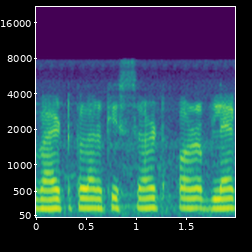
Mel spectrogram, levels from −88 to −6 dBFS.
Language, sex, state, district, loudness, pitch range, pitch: Hindi, female, Jharkhand, Sahebganj, -16 LUFS, 175-185 Hz, 180 Hz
